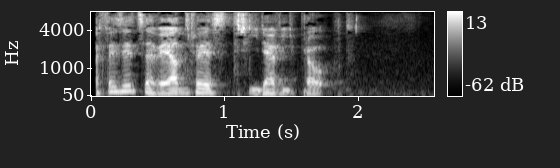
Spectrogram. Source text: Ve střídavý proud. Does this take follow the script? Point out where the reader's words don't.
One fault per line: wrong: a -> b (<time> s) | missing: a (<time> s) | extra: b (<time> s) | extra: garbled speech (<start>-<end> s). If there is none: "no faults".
extra: fyzice vyjadřuje (0.1 s)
